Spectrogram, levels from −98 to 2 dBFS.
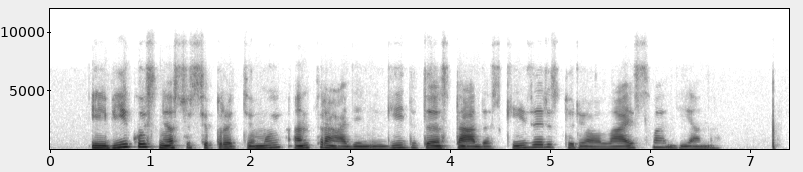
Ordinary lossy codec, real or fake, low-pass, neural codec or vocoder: Opus, 16 kbps; real; 7.2 kHz; none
